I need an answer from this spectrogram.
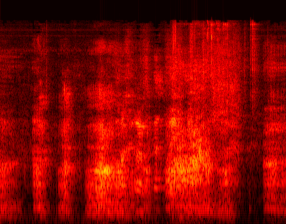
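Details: Shiba Inu, one of three dogs at tug of war play, giving short gruff growls in choppy bursts that rise and fall, separated by brief pauses, with a faint voice in the background.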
